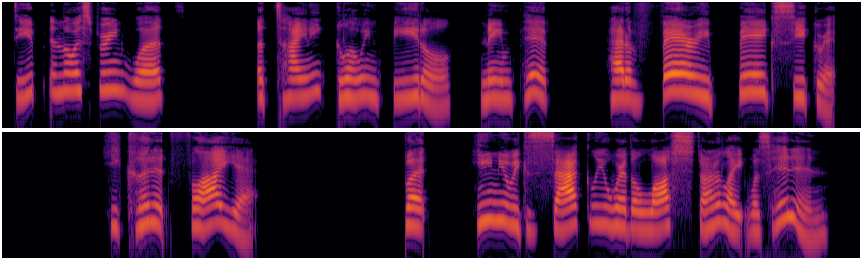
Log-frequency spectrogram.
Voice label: Young Girl Voice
